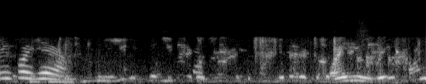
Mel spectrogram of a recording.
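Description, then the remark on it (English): Muffled, narrow-band talk from a caller comes through a phone line while the caller's radio plays steadily in the background, its voices overlapping and blurring together. “…, in the car? …, I need you to turn down the radio.”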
